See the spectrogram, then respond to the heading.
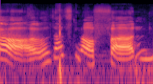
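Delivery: high, swooping, very slow, drawn-out sing-song. Voicing a character who misses out on a hug: Gunther character voice. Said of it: "You hear a voice go".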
